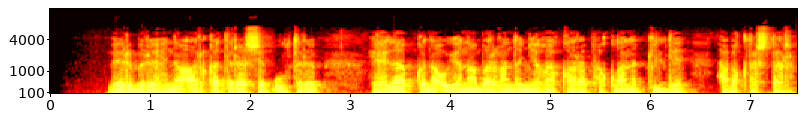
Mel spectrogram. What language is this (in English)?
Bashkir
